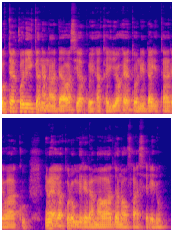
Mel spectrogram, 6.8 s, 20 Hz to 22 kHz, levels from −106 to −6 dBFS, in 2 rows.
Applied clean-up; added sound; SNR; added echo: none; none; none; reverberation time 0.3 s.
